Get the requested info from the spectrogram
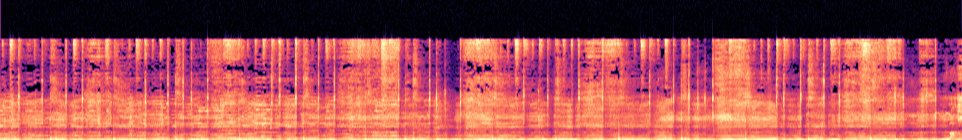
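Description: Folk metal band playing live, with distorted electric guitars, bass and a drum kit in a continuous, dense passage, recorded loud on a phone from the crowd.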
